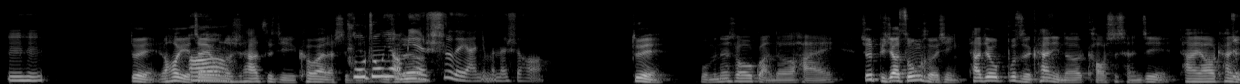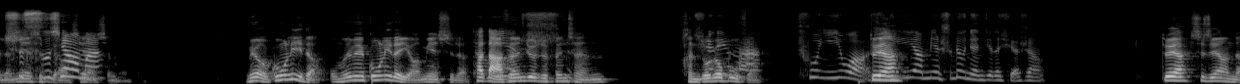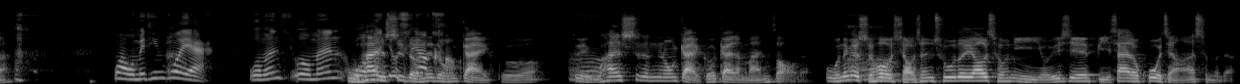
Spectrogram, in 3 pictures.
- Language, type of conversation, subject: Chinese, unstructured, 你有哪些难忘的学校经历？
- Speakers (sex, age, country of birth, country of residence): male, 20-24, China, Finland; male, 35-39, United States, United States
- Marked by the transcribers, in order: other noise; laugh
